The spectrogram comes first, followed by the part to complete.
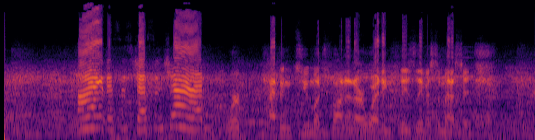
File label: Sample Greeting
